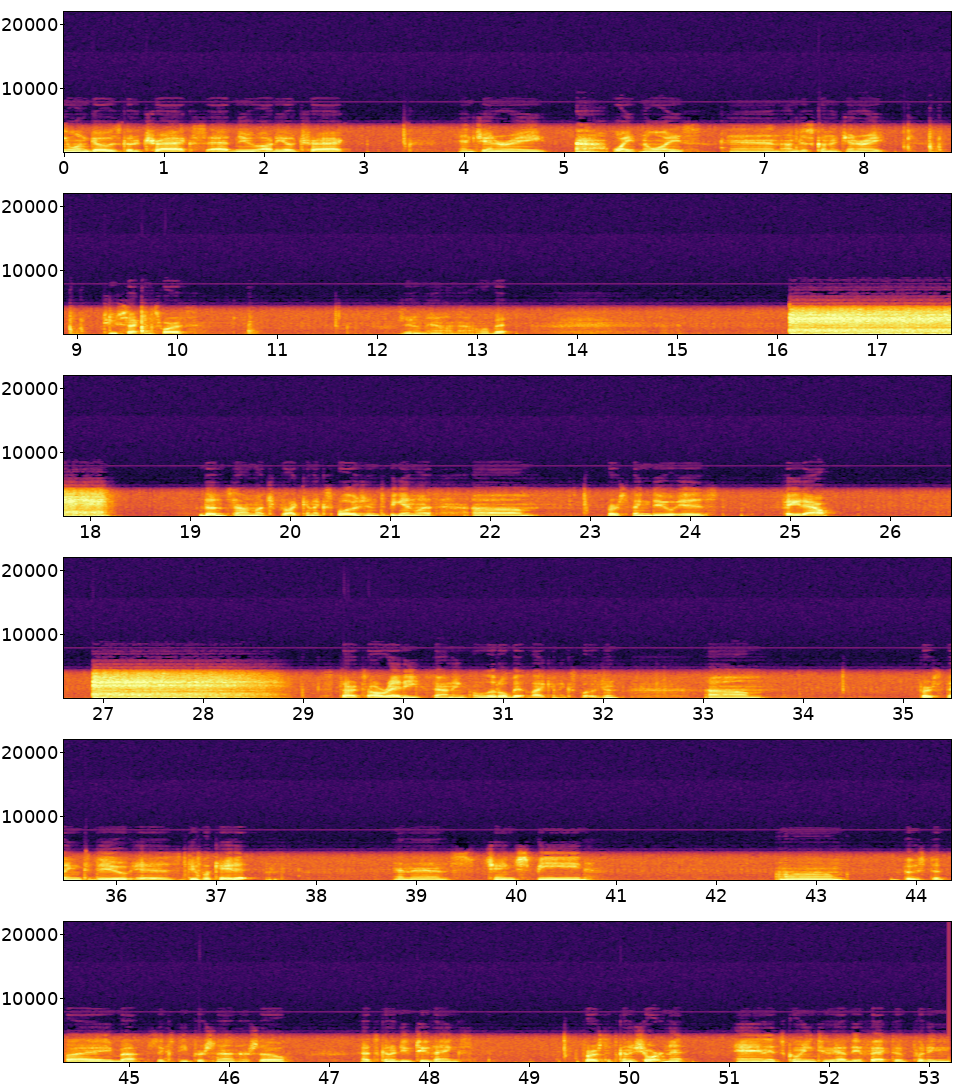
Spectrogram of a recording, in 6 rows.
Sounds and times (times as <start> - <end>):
Speech: 0.0 - 3.0, 4.0 - 8.3, 9.3 - 10.3, 12.2 - 13.4, 19.1 - 22.6, 23.2 - 25.6, 29.2 - 32.3, 33.0 - 33.8, 35.2 - 37.8, 38.8 - 41.0, 42.6 - 46.7, 47.3 - 48.6, 49.4 - 53.2.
